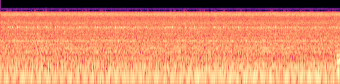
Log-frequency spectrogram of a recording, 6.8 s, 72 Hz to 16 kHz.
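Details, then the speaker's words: BMW Z3 2.8-litre at idle: thin high chirp and light rattle from worn idler and tensioner pulley bearings; squeak used to fade once warm but now persists, noisier under load; the water pump had already been replaced in vain. "Now, the funny thing is is after she warms up, the squeak starts to go away, but it's lately I've noticed the squeak is still staying in here and so it it's it's definitely time to change it over."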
